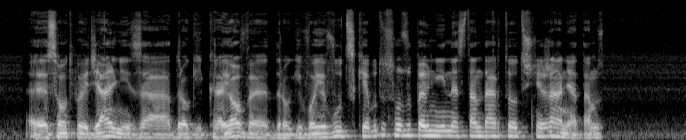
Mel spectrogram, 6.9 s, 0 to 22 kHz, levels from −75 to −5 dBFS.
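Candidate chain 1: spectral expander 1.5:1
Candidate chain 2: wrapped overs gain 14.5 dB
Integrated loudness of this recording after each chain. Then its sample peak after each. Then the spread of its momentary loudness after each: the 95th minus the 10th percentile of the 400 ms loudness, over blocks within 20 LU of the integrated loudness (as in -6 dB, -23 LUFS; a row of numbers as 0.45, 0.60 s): -24.5, -22.5 LUFS; -9.5, -14.5 dBFS; 7, 5 LU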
